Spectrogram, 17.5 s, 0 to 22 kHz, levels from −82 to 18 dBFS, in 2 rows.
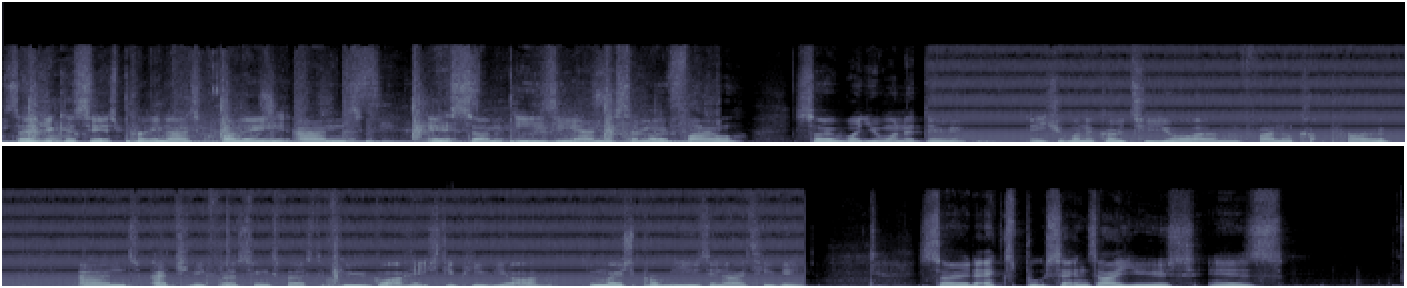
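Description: A nearby DECT cordless phone or base station is transmitting short radio bursts every 10 ms, and the audio circuitry is picking them up and rectifying them into the signal. From 5.77 s to 13.77 s, this DECT cordless phone buzz sits under the sound as a steady, thin 100 Hz buzz with a rasping stack of harmonics. It stays at a constant level, somewhere around 15 dB below the sound.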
